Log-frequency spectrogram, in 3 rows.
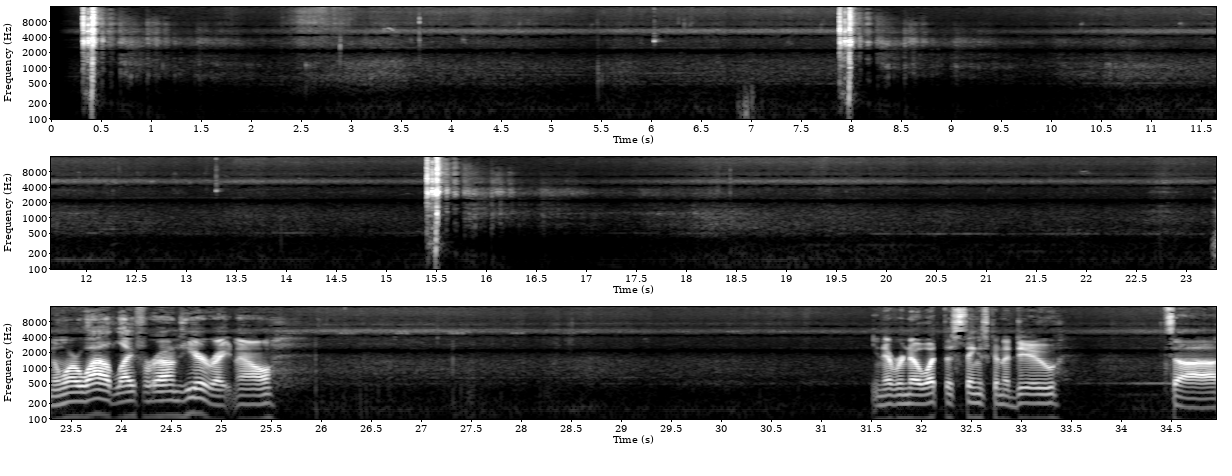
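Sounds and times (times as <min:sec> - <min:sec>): bird-scare cannon bangs: 0:00.3 - 0:01.8.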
